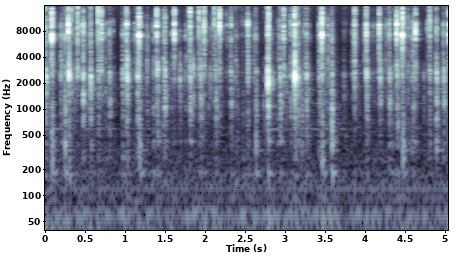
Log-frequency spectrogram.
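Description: Long nails and fingertips of both hands type steadily on a pink backlit plastic mechanical keyboard with round plastic keycaps. The result is a rapid, uneven stream of sharp, bright clicks and clacks that die away almost instantly, with very little low end. A few keystrokes stand out louder than the rest.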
